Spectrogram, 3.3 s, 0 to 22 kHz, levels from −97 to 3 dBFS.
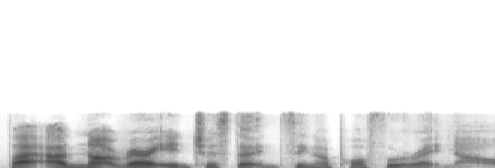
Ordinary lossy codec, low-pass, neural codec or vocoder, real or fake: none; 7.2 kHz; codec, 16 kHz, 0.5 kbps, X-Codec, WavLM features, trained on Multilingual LibriSpeech; fake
